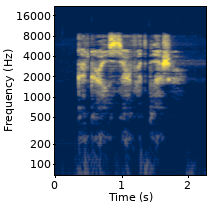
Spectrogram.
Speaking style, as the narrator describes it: her mindlessly whisper

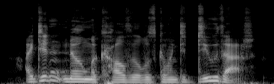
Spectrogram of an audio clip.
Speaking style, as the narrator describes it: Lloyd George spat

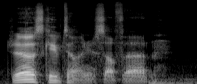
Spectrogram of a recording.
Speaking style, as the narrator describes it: Dusty quietly replied

